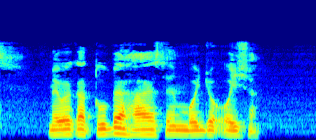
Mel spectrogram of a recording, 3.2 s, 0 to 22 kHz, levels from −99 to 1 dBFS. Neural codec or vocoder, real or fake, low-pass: none; real; 7.2 kHz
